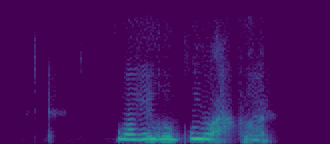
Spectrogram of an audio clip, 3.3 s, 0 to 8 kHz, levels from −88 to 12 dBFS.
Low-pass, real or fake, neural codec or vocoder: 7.2 kHz; fake; codec, 16 kHz, 0.5 kbps, FreqCodec, smaller model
